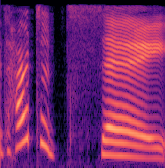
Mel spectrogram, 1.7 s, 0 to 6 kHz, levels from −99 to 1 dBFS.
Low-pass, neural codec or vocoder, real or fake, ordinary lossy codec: 5.4 kHz; none; real; MP3, 48 kbps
